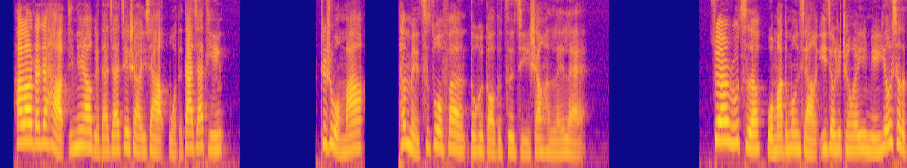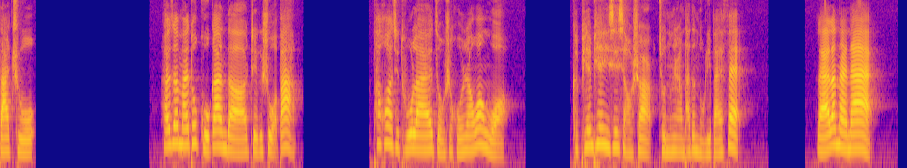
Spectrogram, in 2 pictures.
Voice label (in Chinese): 女 自然说话 抖音风格 素人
